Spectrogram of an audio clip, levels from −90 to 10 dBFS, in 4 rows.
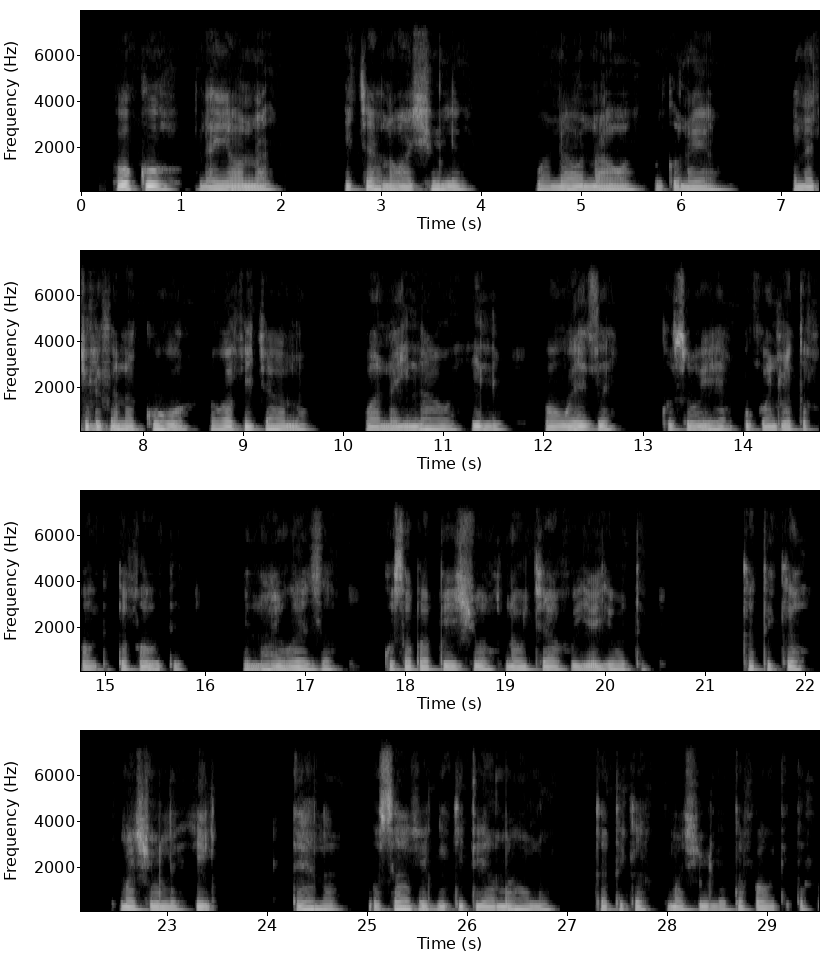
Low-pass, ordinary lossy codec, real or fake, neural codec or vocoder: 7.2 kHz; Opus, 64 kbps; fake; codec, 44.1 kHz, 7.8 kbps, Pupu-Codec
